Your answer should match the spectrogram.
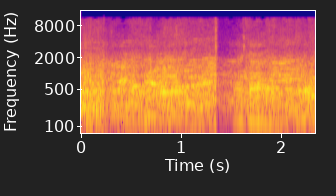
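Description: Many students chattering at once, a steady babble of overlapping voices, with a brief dip in level about one and a half seconds in.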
